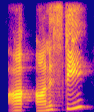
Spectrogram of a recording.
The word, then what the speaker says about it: honest: In American English, the H is not pronounced in the word herbs. Honesty, good, Victor.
